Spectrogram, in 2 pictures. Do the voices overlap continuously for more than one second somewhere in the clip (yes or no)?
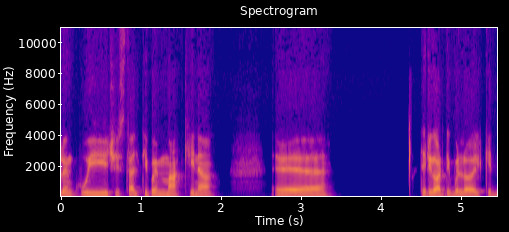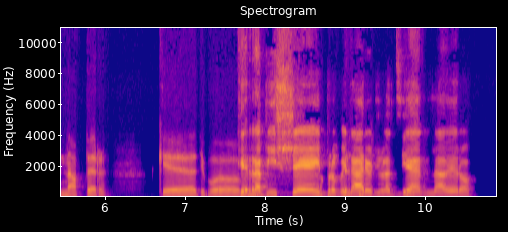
yes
